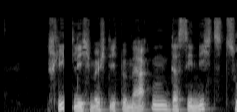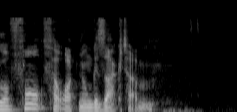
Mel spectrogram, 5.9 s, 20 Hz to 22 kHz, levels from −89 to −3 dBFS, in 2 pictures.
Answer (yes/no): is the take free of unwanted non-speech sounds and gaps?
no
